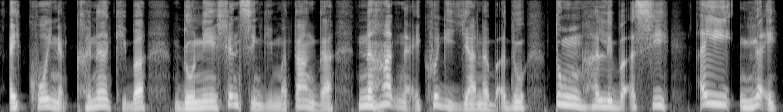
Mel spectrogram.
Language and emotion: Manipuri, angry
